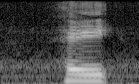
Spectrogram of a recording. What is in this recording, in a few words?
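"hei1", Mandarin Chinese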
